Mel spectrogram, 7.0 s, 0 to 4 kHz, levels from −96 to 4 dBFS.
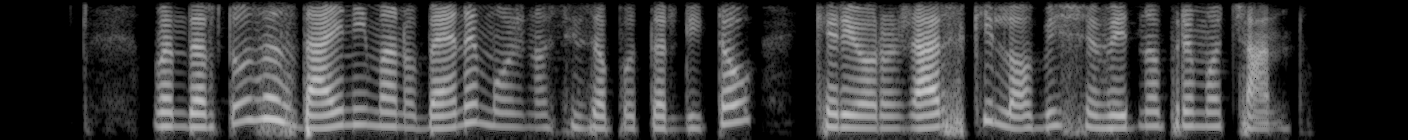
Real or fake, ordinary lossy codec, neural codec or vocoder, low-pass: real; Opus, 32 kbps; none; 3.6 kHz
